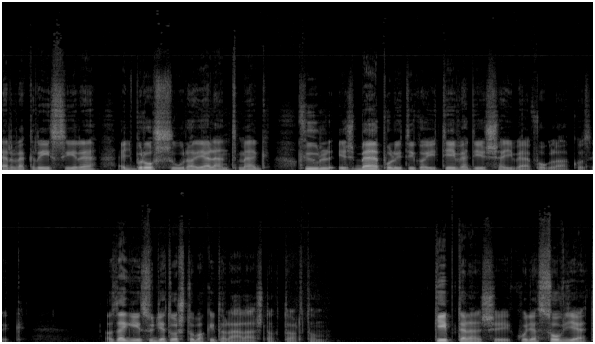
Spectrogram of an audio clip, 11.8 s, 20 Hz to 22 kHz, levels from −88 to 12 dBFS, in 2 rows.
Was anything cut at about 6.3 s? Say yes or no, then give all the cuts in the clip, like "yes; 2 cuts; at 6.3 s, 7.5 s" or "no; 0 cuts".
no; 1 cut; at 2.9 s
